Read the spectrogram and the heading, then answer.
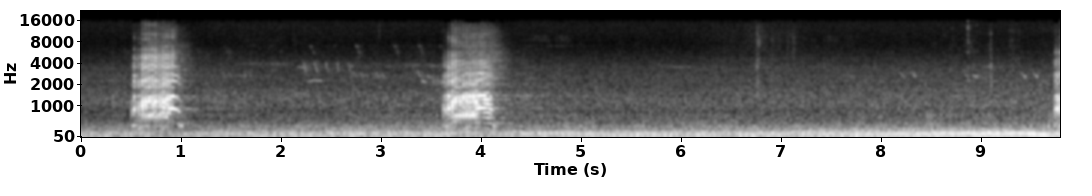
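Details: Sandhill cranes calling: two loud, rolling, rattly bugles about three seconds apart, each under half a second, over a steady low rumble.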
